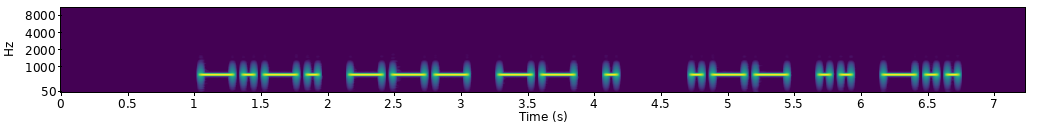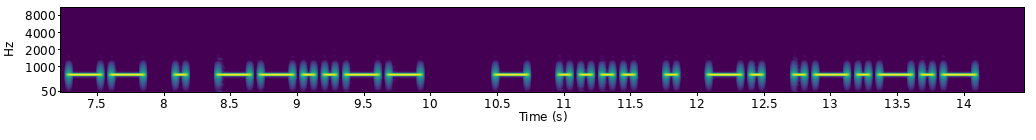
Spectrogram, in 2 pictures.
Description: Morse code, heard as a keyed tone, about 15 wpm, 700 Hz. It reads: COME WID ME, THEN.
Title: Sentences from Top 200 Words and Abbreviations 15wpm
